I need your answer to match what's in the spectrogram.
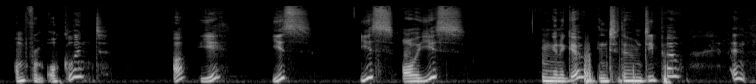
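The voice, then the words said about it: Weak attempt at a Kiwi accent. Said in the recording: “I can't do it, but when you do a Kiwi, everything goes up like a question ... I used to be really good at accents, and I'm just not in my accent era anymore”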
